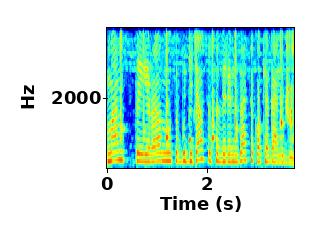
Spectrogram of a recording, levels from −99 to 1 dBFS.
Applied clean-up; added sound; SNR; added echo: none; Drip; 7 dB; none.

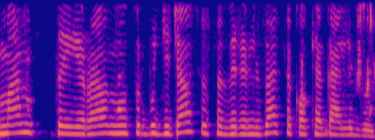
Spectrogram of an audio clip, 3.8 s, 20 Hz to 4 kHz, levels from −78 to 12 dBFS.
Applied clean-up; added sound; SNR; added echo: neural mask model Resemble Enhance denoiser.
